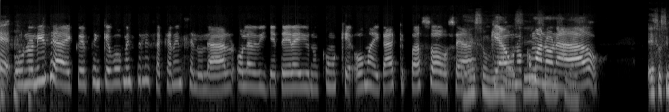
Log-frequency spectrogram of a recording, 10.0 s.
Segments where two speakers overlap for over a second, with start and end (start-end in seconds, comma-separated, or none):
6.9-8.8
